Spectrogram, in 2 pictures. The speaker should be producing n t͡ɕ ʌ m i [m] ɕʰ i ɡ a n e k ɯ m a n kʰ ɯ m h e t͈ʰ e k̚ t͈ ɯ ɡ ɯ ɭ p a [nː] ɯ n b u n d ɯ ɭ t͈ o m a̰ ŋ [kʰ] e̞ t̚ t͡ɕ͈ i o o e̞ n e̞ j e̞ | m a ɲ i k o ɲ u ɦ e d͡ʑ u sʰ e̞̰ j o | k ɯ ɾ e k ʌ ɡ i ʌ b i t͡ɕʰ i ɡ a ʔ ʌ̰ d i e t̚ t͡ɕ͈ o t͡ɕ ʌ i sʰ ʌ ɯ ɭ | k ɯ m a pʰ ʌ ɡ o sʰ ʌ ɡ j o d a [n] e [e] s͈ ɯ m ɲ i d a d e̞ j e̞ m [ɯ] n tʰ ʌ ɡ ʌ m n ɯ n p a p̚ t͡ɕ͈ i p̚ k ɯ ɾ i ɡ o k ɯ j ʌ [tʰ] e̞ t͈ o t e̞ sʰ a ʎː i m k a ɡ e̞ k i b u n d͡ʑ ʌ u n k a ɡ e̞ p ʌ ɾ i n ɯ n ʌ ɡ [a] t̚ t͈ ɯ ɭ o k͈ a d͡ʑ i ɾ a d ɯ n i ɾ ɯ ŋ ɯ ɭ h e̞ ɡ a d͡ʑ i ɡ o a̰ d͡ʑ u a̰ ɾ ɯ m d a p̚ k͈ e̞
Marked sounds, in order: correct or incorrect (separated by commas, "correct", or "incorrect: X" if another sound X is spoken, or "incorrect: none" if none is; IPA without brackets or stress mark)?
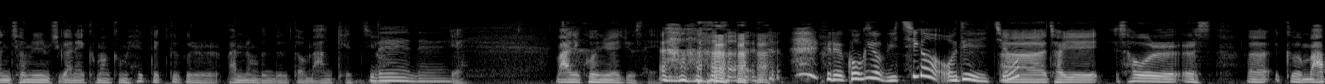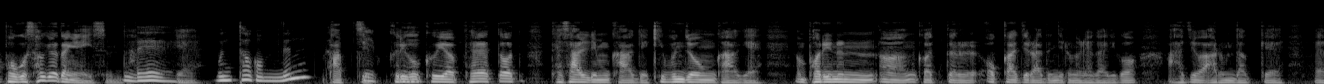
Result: correct, correct, correct, incorrect: ŋ, incorrect: i, incorrect: u, incorrect: pʰ, incorrect: ʌ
